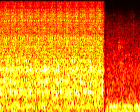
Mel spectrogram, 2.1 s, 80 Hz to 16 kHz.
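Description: A 2017 Volvo XC90's supercharged four-cylinder engine idling steadily. One ignition coil is pulled out and wired to a spark tester while a misfire (codes P0300/P0303) is being traced. The engine sound cuts off abruptly about a second and a half in.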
